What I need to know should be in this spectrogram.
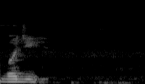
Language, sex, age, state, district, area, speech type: Marathi, male, 30-45, Maharashtra, Osmanabad, rural, spontaneous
